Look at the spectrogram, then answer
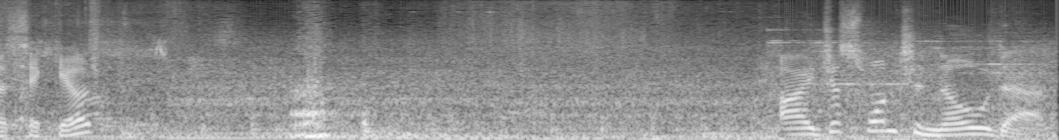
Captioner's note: lion grunts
